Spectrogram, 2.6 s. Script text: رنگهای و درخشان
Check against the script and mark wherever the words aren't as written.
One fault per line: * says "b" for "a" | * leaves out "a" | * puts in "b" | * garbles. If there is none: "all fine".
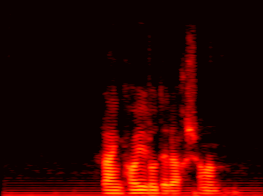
all fine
